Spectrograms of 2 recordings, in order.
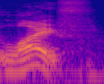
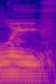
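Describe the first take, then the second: First: The name rhymes with 'life'. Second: The name rhymes with 'leaf'. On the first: Someone else said it this way. "I heard somebody pronounce it Life" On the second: This is how the speaker thought it was said. "I thought it was Leaf"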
